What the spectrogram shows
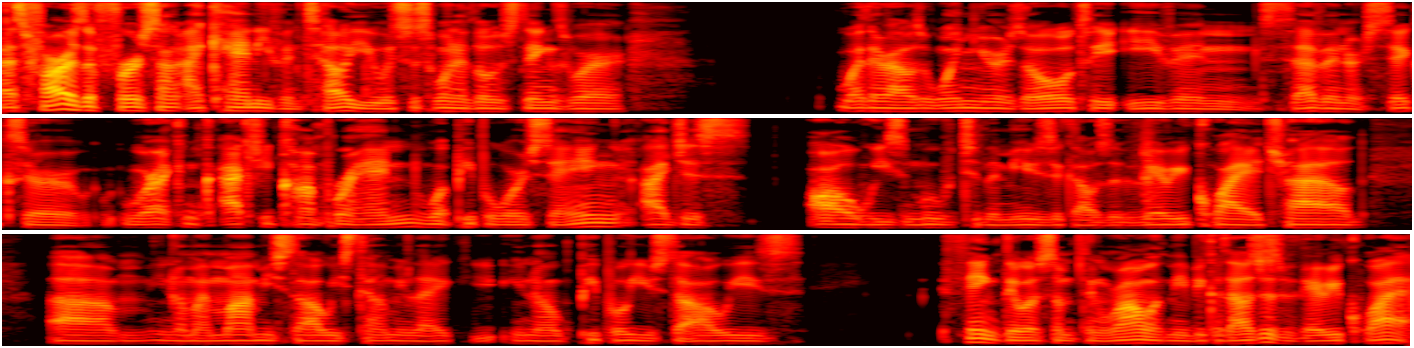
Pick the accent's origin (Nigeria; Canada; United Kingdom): Canada; Brampton, Ontario; I grew up in Brampton.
